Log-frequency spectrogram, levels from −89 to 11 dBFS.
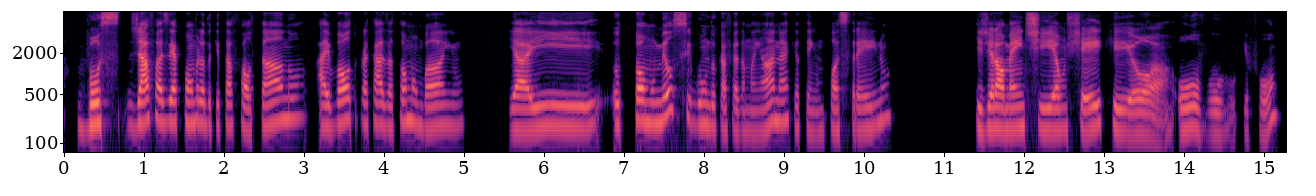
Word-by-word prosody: vou 180 Hz, +3 st, +4 dB
se -, -, +1 dB
já 190 Hz, +3 st, +8 dB
fazer 205 Hz, -2 st, +1 dB
a 195 Hz, -, +6 dB
compra 200 Hz, 0 st, -2 dB
do 185 Hz, -, -10 dB
que 180 Hz, -, -19 dB
está 180 Hz, 0 st, -3 dB
faltando. 200 Hz, +8 st, -1 dB
Aí, 175 Hz, 0 st, 0 dB
volto 205 Hz, +5 st, +3 dB
para 190 Hz, -2 st, -6 dB
casa, 185 Hz, -3 st, -2 dB
tomo 205 Hz, 0 st, -3 dB
um 185 Hz, -, -10 dB
banho, 180 Hz, +1 st, -1 dB, 0.6 s
e 160 Hz, -, -9 dB
aí 170 Hz, -, 0 dB
eu 185 Hz, -, -3 dB, 0.2 s
tomo 205 Hz, -2 st, +5 dB
o -, -, -4 dB
meu 240 Hz, +9 st, +2 dB
2º 190 Hz, -, -4 dB
café 155 Hz, -1 st, -5 dB
da 150 Hz, -, -13 dB
manhã, 150 Hz, +6 st, -3 dB
né, 205 Hz, +1 st, -4 dB
que -, -, -23 dB
eu 165 Hz, -, -10 dB
tenho 150 Hz, -3 st, -14 dB
um 150 Hz, -, -18 dB
pós-treino 165 Hz, +7 st, -5 dB, 1.1 s
que 165 Hz, -, -3 dB
geralmente 160 Hz, 0 st, +3 dB
é 160 Hz, -, +4 dB
um 160 Hz, -, -8 dB
shake 165 Hz, -2 st, -1 dB
ou 140 Hz, -1 st, +1 dB
a 105 Hz, -5 st, -5 dB
ovo, 150 Hz, -4 st, -5 dB
o -, -, -25 dB
que 145 Hz, -, -17 dB
for. 140 Hz, -, -9 dB
175 Hz, 175 wpm, -25 LUFS, 160-195 Hz, 1.1 s, já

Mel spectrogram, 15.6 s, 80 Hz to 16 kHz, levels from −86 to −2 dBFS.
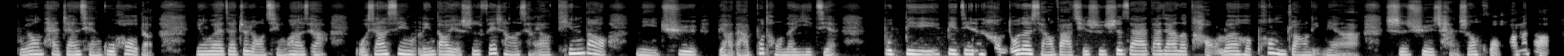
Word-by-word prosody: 不 175 Hz, -, -5 dB
用 225 Hz, +2 st, +3 dB
太 200 Hz, -4 st, -4 dB
瞻 200 Hz, -1 st, 0 dB
前 180 Hz, -5 st, -1 dB
顾 205 Hz, +3 st, +1 dB
后 220 Hz, -1 st, 0 dB
的。 -, -, -6 dB, 0.4 s
因 205 Hz, 0 st, +2 dB
为 210 Hz, 0 st, +4 dB
在 205 Hz, 0 st, 0 dB
这 210 Hz, -1 st, +1 dB
种 175 Hz, -2 st, -1 dB
情 175 Hz, -3 st, -1 dB
况 200 Hz, 0 st, +1 dB
下， 190 Hz, 0 st, -4 dB, 0.3 s
我 -, -, -2 dB
相 220 Hz, +4 st, +3 dB
信 235 Hz, -2 st, +4 dB
领 190 Hz, +2 st, +1 dB
导 200 Hz, -1 st, +2 dB
也 185 Hz, -, 0 dB
是 215 Hz, -, -2 dB
非 265 Hz, -, +1 dB
常 215 Hz, -8 st, -3 dB
想 195 Hz, -1 st, -6 dB
要 180 Hz, 0 st, -3 dB
听 265 Hz, +10 st, +3 dB
到 255 Hz, -9 st, +2 dB, 0.3 s
你 170 Hz, -4 st, -2 dB
去 200 Hz, -2 st, 0 dB, 0.2 s
表 175 Hz, -3 st, -3 dB
达 165 Hz, 0 st, -3 dB
不 285 Hz, -, 0 dB
同 190 Hz, -10 st, -3 dB
的 175 Hz, -, +1 dB
意 180 Hz, 0 st, -2 dB
见， 175 Hz, 0 st, -1 dB, 0.4 s
不 235 Hz, -1 st, +3 dB
必 220 Hz, -2 st, +3 dB
毕 240 Hz, -1 st, +4 dB
竟 235 Hz, +1 st, +2 dB, 0.2 s
很 185 Hz, -3 st, -2 dB
多 210 Hz, +6 st, +4 dB
的 255 Hz, -1 st, +7 dB
想 180 Hz, -6 st, +1 dB
法 185 Hz, -2 st, +1 dB
其 205 Hz, -, -1 dB
实 210 Hz, 0 st, -1 dB
是 235 Hz, +3 st, +3 dB
在 220 Hz, -2 st, +2 dB
大 220 Hz, 0 st, 0 dB
家 220 Hz, 0 st, +3 dB
的 205 Hz, -1 st, +2 dB
讨 -, -, -5 dB
论 210 Hz, +1 st, +2 dB
和 195 Hz, -2 st, 0 dB
碰 275 Hz, -4 st, +2 dB
撞 175 Hz, -3 st, -2 dB
里 -, -, -8 dB
面 85 Hz, +1 st, -6 dB
啊， 85 Hz, 0 st, -6 dB, 0.3 s
是 190 Hz, -, +1 dB
去 195 Hz, 0 st, 0 dB
产 180 Hz, -, -5 dB
生 195 Hz, +1 st, 0 dB
火 -, -, -3 dB
花 195 Hz, -, -5 dB
的。 240 Hz, +2 st, -1 dB
205 Hz, 265 characters per minute, -23 LUFS, 185-220 Hz, 0.4 s, 的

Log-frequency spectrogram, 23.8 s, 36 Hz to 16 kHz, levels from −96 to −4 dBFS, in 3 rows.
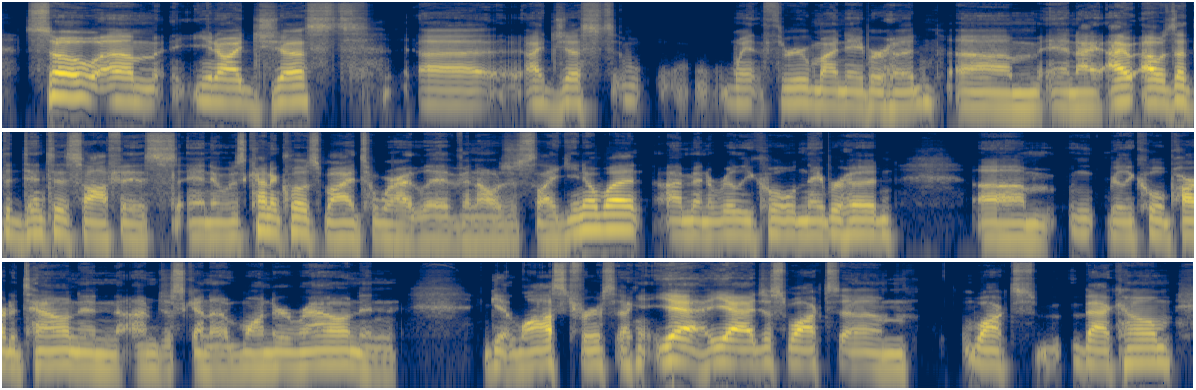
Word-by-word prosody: So, 165 Hz, -3 st, +7 dB
um, 135 Hz, -3 st, +2 dB, 0.2 s
you 140 Hz, -1 st, -6 dB
know, 130 Hz, -1 st, +3 dB
I 125 Hz, 0 st, +5 dB
just 130 Hz, +6 st, -1 dB, 0.3 s
uh, 110 Hz, -1 st, -2 dB, 0.3 s
I 120 Hz, -, -2 dB
just 120 Hz, +4 st, -6 dB
w 140 Hz, -1 st, -17 dB
w -, -, -26 dB
went 125 Hz, 0 st, -10 dB
through 125 Hz, 0 st, -6 dB
my 115 Hz, -1 st, -2 dB
neighborhood, 105 Hz, 0 st, -6 dB, 0.2 s
um, 100 Hz, -1 st, -3 dB
and 105 Hz, -1 st, -6 dB
I 100 Hz, 0 st, +1 dB
I 130 Hz, -, +8 dB
I -, -, +11 dB
was 125 Hz, +2 st, -1 dB
at 135 Hz, -, +1 dB
the 125 Hz, -, -7 dB
dentist's 115 Hz, 0 st, -6 dB
office, 100 Hz, -1 st, -2 dB
and 105 Hz, 0 st, -7 dB
it -, -, -5 dB
was, 105 Hz, +1 st, -6 dB
kinda, 140 Hz, -2 st, +2 dB
close 125 Hz, -6 st, -2 dB
by 100 Hz, 0 st, 0 dB
to 90 Hz, -, -9 dB
where 95 Hz, -2 st, -4 dB
I -, -, +2 dB
live, 85 Hz, 0 st, -7 dB
and 85 Hz, -, -7 dB
I 85 Hz, -, -2 dB
was 85 Hz, 0 st, -7 dB
just 90 Hz, -, -8 dB
like, 90 Hz, +1 st, -4 dB
"You 120 Hz, -, -4 dB
know 145 Hz, +1 st, +3 dB
what, 150 Hz, -1 st, +7 dB
I'm 110 Hz, 0 st, -4 dB
in 110 Hz, -, -4 dB
a -, -, -6 dB
really 115 Hz, -1 st, -6 dB
cool 115 Hz, 0 st, -5 dB
neighborhood, 115 Hz, +1 st, -2 dB, 0.6 s
um, 95 Hz, -3 st, -2 dB, 0.4 s
really 105 Hz, -1 st, -7 dB
cool 115 Hz, -4 st, -6 dB
part 110 Hz, +2 st, +2 dB
of 105 Hz, -, -6 dB
town, 110 Hz, +1 st, -1 dB
and 95 Hz, -2 st, -5 dB
I'm 95 Hz, 0 st, -6 dB
just 90 Hz, 0 st, -6 dB
gonna 90 Hz, -1 st, -5 dB
wander 100 Hz, +2 st, -5 dB
around 110 Hz, +1 st, -1 dB
and, 80 Hz, -2 st, -11 dB, 0.6 s
get 95 Hz, -, -6 dB
lost 115 Hz, +4 st, +3 dB
for 115 Hz, 0 st, -4 dB
a -, -, -8 dB
second" -, -, -7 dB
Yeah, -, -, +8 dB
yeah, 125 Hz, +1 st, +7 dB
I -, -, +4 dB
just 125 Hz, +1 st, -5 dB
walked 120 Hz, -2 st, +2 dB
um, 95 Hz, -3 st, -6 dB, 0.3 s
walked -, -, 0 dB, 0.3 s
back 110 Hz, -3 st, +1 dB
home, 125 Hz, 0 st, -2 dB
110 Hz, 190 wpm, -23 LUFS, 100-120 Hz, 0.6 s, I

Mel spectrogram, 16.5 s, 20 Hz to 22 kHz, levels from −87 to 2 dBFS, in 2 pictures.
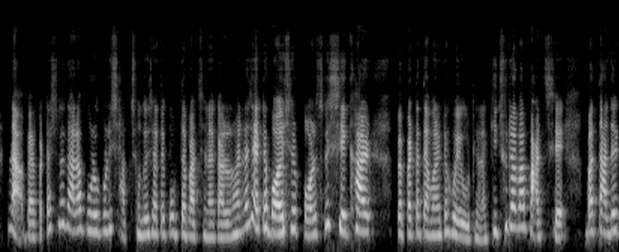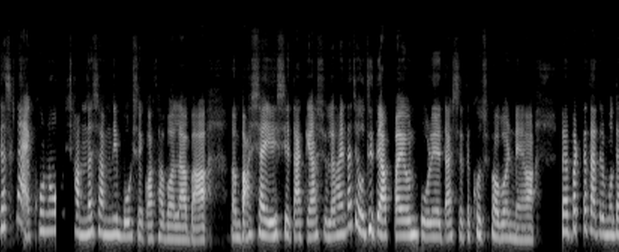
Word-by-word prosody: না -, -, +8 dB, 0.2 s
ব্যাপারটা 190 Hz, +7 st, -3 dB
আসলে 360 Hz, +5 st, -7 dB
তারা 275 Hz, 0 st, +3 dB
পুরোপুরি 265 Hz, 0 st, -2 dB
স্বাচ্ছন্দ্যের 220 Hz, +3 st, -5 dB
সাথে 225 Hz, 0 st, -3 dB
করতে 230 Hz, -2 st, -3 dB
পারছে 195 Hz, +1 st, 0 dB
না। -, -, 0 dB
কারণ 185 Hz, 0 st, +1 dB
হয় 235 Hz, +1 st, 0 dB
না -, -, +1 dB
যে, -, -, +3 dB
একটা 305 Hz, +1 st, +2 dB
বয়সের 240 Hz, +5 st, +6 dB
পর 210 Hz, -1 st, +3 dB, 0.3 s
শেখার, 260 Hz, -2 st, +7 dB, 0.4 s
ব্যাপারটা 235 Hz, 0 st, +1 dB
তেমন 210 Hz, -3 st, +1 dB
একটা 245 Hz, +3 st, -4 dB
হয়ে 200 Hz, -4 st, +1 dB
উঠে 170 Hz, +2 st, -8 dB
না। -, -, -8 dB
কিছুটা 320 Hz, +6 st, 0 dB
বা 315 Hz, -, +6 dB
পারছে, 190 Hz, -1 st, +2 dB, 0.4 s
বা -, -, +5 dB
তাদের 255 Hz, +2 st, +4 dB
কাছে 310 Hz, 0 st, -5 dB
না -, -, +1 dB
এখনো 270 Hz, -1 st, -6 dB, 0.3 s
সামনাসামনি 235 Hz, -1 st, -1 dB
বসে 200 Hz, 0 st, -4 dB
কথা 180 Hz, +2 st, -3 dB
বলা 165 Hz, -1 st, -1 dB
বা -, -, +3 dB, 0.6 s
বাসায় 215 Hz, +1 st, +3 dB
এসে 220 Hz, 0 st, -6 dB
তাকে 190 Hz, +1 st, 0 dB
আসলে 200 Hz, -3 st, -6 dB
হয় 225 Hz, +1 st, +1 dB
না -, -, +1 dB
যে, -, -, -1 dB
অতিথি 250 Hz, 0 st, +1 dB
আপ্যায়ন 205 Hz, +1 st, +2 dB
করে 195 Hz, -1 st, -1 dB
তার 185 Hz, +1 st, -1 dB
সাথে 200 Hz, -1 st, -11 dB
খোঁজ 220 Hz, -3 st, -3 dB
খবর 190 Hz, -1 st, -1 dB
নেওয়া। 160 Hz, 0 st, -2 dB, 0.4 s
ব্যাপারটা 290 Hz, +3 st, -1 dB
তাদের 235 Hz, -3 st, -2 dB
মধ্যে 220 Hz, 0 st, -2 dB
220 Hz, 200 wpm, -24 LUFS, 195-255 Hz, 0.6 s, না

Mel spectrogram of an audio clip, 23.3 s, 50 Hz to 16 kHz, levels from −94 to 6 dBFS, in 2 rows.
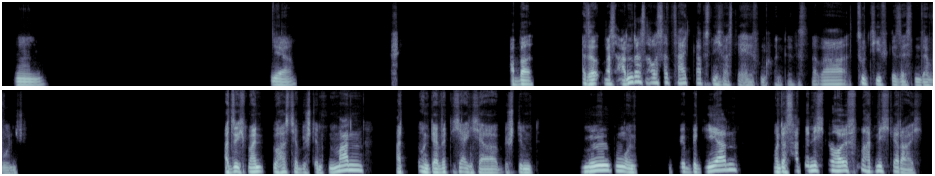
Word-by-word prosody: Mhm. 100 Hz, 0 st, -1 dB, 2.8 s
Ja. 100 Hz, 0 st, -2 dB, 2.7 s
Aber 115 Hz, +2 st, +2 dB, 0.6 s
also, 130 Hz, 0 st, +3 dB
was 120 Hz, -3 st, -1 dB
anderes 175 Hz, +2 st, +1 dB
außer 160 Hz, +2 st, -4 dB
Zeit 145 Hz, +1 st, -4 dB
gab's 130 Hz, -6 st, -8 dB
nicht, 110 Hz, -5 st, -5 dB
was 100 Hz, -4 st, -8 dB
dir -, -, -12 dB
helfen 90 Hz, +1 st, -10 dB
konnte? 95 Hz, -, -19 dB
Das 90 Hz, -1 st, -20 dB
da 110 Hz, +1 st, -14 dB
war 115 Hz, +1 st, -5 dB
zu 145 Hz, -, -2 dB
tief 115 Hz, -6 st, -7 dB
gesessen 100 Hz, -2 st, -7 dB
der 90 Hz, -1 st, -6 dB
Wunsch. 85 Hz, +1 st, -7 dB, 2.5 s
Also, 145 Hz, -, +5 dB
ich 135 Hz, -, +2 dB
meine, 135 Hz, +1 st, +6 dB
du 125 Hz, -, 0 dB
hast 125 Hz, +1 st, 0 dB
ja 120 Hz, -, -2 dB
bestimmt 100 Hz, -1 st, -4 dB
'nen 120 Hz, -, +2 dB
Mann 175 Hz, +2 st, +5 dB, 0.7 s
und 125 Hz, -7 st, +1 dB
der 115 Hz, -2 st, +5 dB
wird 125 Hz, -, -1 dB
dich 125 Hz, +4 st, -4 dB
eigentlich 105 Hz, -6 st, -3 dB
ja 105 Hz, -1 st, -1 dB
bestimmt 105 Hz, +2 st, -3 dB, 0.5 s
mögen 160 Hz, +2 st, +7 dB
und 115 Hz, -3 st, +2 dB, 0.5 s
be 140 Hz, -, -2 dB
begehren. 165 Hz, -, +3 dB, 0.4 s
Und 130 Hz, -1 st, +2 dB
das 120 Hz, -5 st, +2 dB
hat 155 Hz, -, -6 dB
dir 165 Hz, -, 0 dB
nicht 165 Hz, -2 st, +2 dB
geholfen, 165 Hz, -2 st, +3 dB
hat 140 Hz, -1 st, -1 dB
nicht 155 Hz, -3 st, 0 dB
gereicht? 100 Hz, -10 st, -2 dB
120 Hz, 130 wpm, -26 LUFS, 105-145 Hz, 2.8 s, mögen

